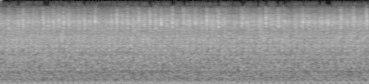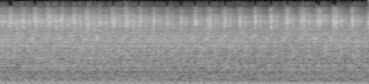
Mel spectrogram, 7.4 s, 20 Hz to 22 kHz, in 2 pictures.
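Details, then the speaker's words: 1957 Autocar truck, first start after 15 years in storage, warming up: deep heavy idle with steady thump, still slightly uneven and rough; owner suspects dirty injectors, possibly not all cylinders firing, expects it to smooth out. "so she's running now she's still running a little bit rough but not bad I think probably it's got some dirty injectors"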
